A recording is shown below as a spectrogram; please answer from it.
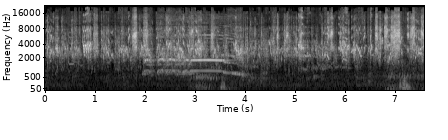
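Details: Morning crowing of a pet rooster kept with hens, chicks and budgies at Lalukhet bird market. One drawn-out harmonic crow runs through the middle, over constant high budgie chattering.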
